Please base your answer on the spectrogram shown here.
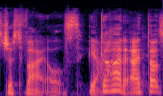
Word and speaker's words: viol: music for violas damba or viols pronounced oh vials okay vials um I guess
